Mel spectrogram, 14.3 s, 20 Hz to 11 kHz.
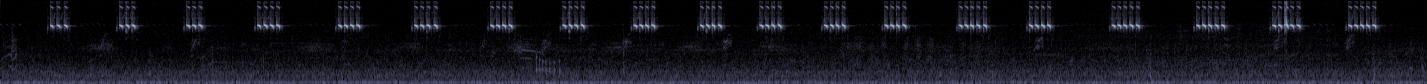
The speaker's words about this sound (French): Là, je pense que la température est en dessous 10 degrés parce que je commence à avoir froid au bout des doigts et le grillon a du mal aussi à chanter.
